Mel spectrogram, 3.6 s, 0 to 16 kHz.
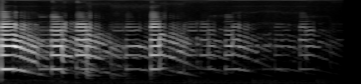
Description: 70 GTR 1  -R.wav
